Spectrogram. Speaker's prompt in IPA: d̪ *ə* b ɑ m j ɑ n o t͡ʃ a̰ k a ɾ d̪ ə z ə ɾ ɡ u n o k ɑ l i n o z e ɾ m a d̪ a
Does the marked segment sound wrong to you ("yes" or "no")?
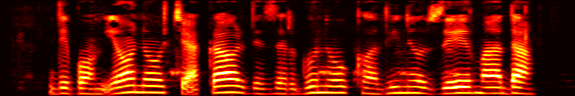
no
